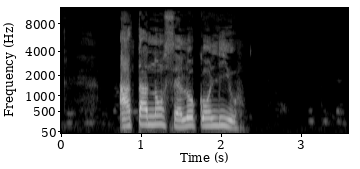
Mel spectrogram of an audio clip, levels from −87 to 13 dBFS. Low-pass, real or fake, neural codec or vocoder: 10.8 kHz; real; none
